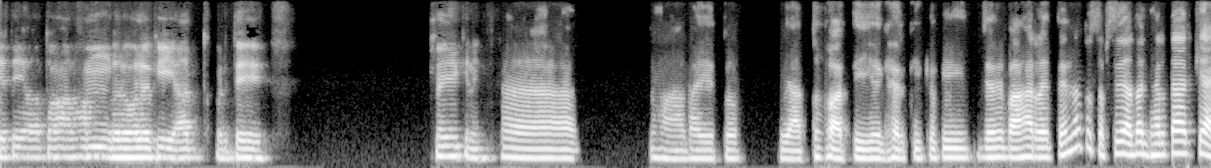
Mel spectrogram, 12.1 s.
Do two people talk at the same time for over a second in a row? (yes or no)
no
